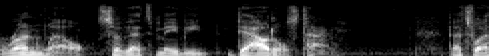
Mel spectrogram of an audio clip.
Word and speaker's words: Dowdle: Because if they want to run, they're going to run Dowdell. Is that his last? How did I spell it? Am I saying that? No, it's Rico Dowdle.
